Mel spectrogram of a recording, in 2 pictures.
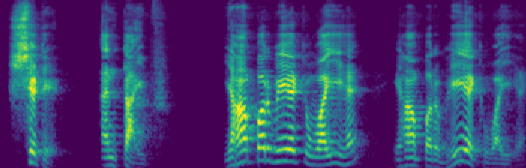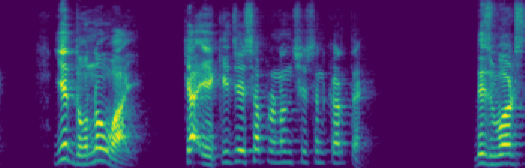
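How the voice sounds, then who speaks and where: A man's voice: a little high, fairly bright tone. A man with an Indian accent teaching a phonetics lesson, explaining step by step and quizzing his learners. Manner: explains step by step, asks the class questions and answers them; switches between two languages, reads English text slowly.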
